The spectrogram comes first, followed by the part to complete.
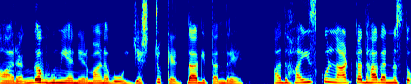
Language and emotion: Kannada, disgusted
